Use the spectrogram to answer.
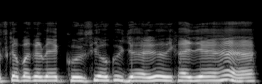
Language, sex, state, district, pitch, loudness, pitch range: Hindi, male, Jharkhand, Garhwa, 180 Hz, -11 LUFS, 170-185 Hz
